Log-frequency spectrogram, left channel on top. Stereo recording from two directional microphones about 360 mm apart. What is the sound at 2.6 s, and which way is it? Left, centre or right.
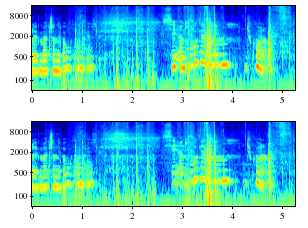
Speech, centre.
